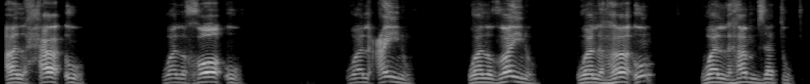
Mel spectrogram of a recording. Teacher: Huruf halak, ini huruf yang keluar daripada halkum.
